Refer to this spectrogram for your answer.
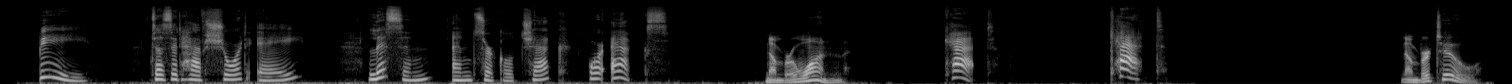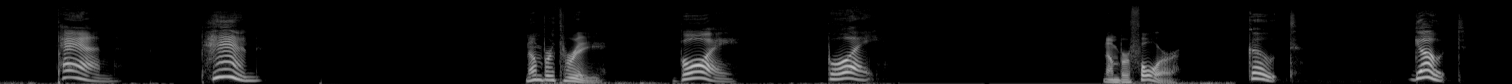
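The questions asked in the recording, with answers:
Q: Goat.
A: No (X): goat has no short A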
